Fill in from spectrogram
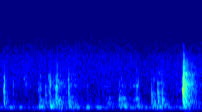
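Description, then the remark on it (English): The bottom drawer of a wooden dresser scrapes and rattles as it slides open while someone gets a gun from it, then shuts with a single sharp knock near the end, over a low steady hum with no talking. “It's in the bottom drawer of the dresser. I'll get it.”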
